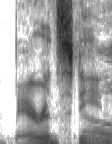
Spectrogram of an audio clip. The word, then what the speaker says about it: Berenstain: or Berenstein oh yeah because you know when it's spelled it's b-e-r-e-n-e yeah it ends up with the stain yeah ends with a stain just like that junk man it's not Stein I know yeah you're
